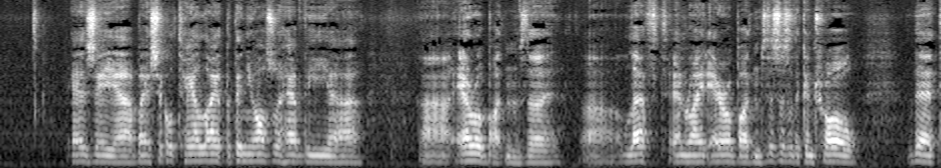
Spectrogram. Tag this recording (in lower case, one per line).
speech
